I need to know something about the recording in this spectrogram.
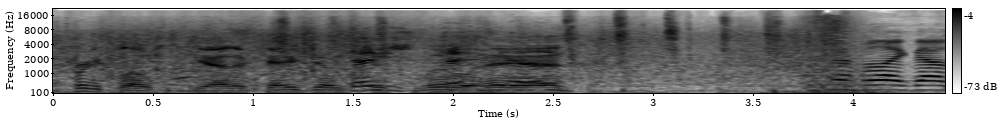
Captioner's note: chattering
